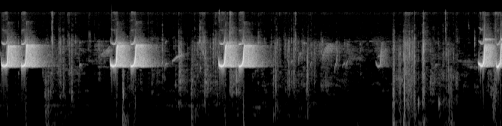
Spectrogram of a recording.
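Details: Female quail repeatedly calling in crisp, high two-note bursts, four pairs spaced about one and a half seconds apart, with a short gap of faint clicks before the last pair.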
